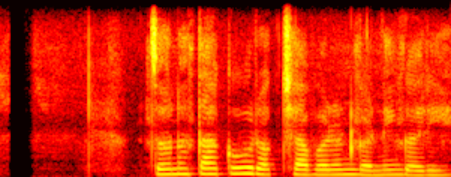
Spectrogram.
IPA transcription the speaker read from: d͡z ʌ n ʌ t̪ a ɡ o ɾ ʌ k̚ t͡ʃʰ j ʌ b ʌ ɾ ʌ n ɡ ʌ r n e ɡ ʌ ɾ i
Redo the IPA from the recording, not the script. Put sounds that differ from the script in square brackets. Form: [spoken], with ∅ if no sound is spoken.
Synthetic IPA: d͡z ʌ n ʌ t̪ a [k] o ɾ ʌ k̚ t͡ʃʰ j [a] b ʌ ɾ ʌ n ɡ ʌ r n e ɡ ʌ ɾ i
